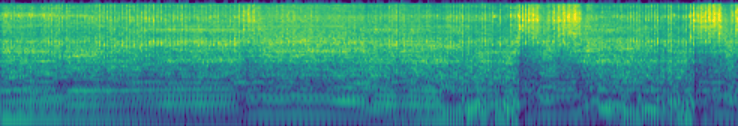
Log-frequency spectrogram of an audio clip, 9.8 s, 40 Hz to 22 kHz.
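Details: Coleman CT200U mini bike Honda GX200-clone engine with new 3/4" GX200 crankshaft, chain not connected: loud even single-cylinder buzz, small speed swings, no knocks or rattles; running normally.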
